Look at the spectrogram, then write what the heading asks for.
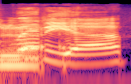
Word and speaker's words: Lydia: Welcome Lida? to the fun. I think that's how you pronounce it. Lida? Nope, Yes, she's it's Lydia because she didn't put an I in her name.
